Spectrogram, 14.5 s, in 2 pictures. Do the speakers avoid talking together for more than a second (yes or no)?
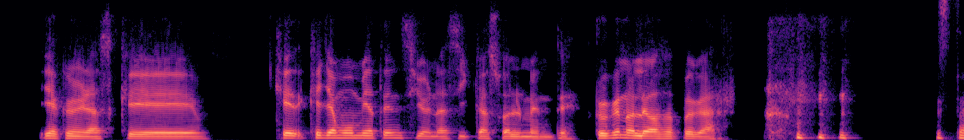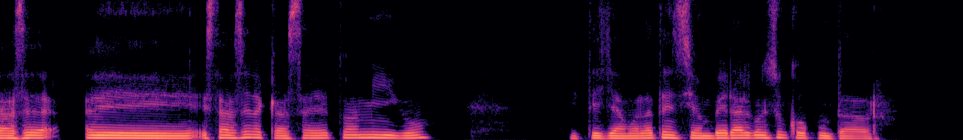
yes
